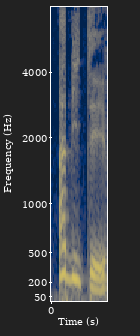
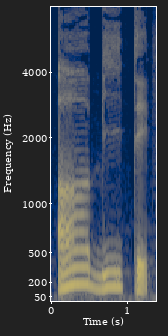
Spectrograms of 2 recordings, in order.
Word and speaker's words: habiter: Okay, remember that in French, the H, like that here, is not pronounced at all. Okay, so you don't pronounce it, so you get the first sound is the vowel A here.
